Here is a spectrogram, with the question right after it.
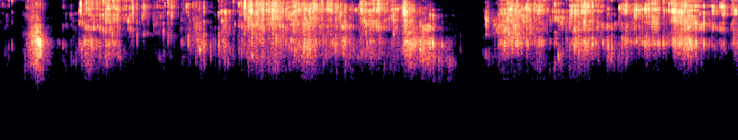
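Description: Silicone scrubber gloves are worn on both hands as gloved fingers rub across the bristled palm, then the hands squeeze together. A short sharp crackle opens the clip, followed by dense, bright, scratchy rubbing and crunching with almost no low end. A brief silence breaks the sound before the bristly rubbing resumes until the end.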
